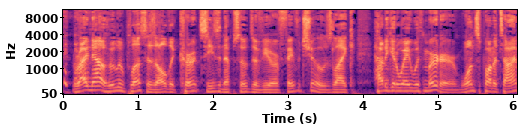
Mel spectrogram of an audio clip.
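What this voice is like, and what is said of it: Announcer-style radio voice. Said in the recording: “Your radio voice. ... Radio voice.”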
